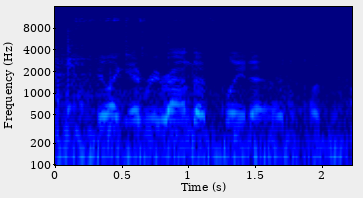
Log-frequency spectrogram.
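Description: Near silence with faint, distant talking voices.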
